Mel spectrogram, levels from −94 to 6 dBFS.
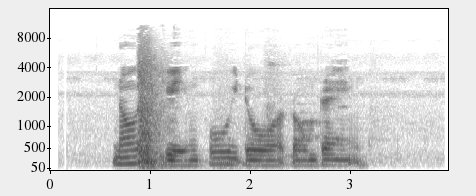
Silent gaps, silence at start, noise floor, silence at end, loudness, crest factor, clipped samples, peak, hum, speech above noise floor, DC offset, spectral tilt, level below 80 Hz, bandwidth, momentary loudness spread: none; 0.6 s; -63 dBFS; 0.85 s; -30 LUFS; 18 dB; under 0.1%; -12 dBFS; none; 33 dB; under 0.1%; -6 dB/octave; -60 dBFS; 11 kHz; 11 LU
